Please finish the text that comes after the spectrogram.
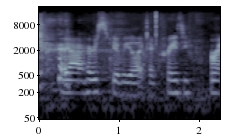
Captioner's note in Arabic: يضحك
